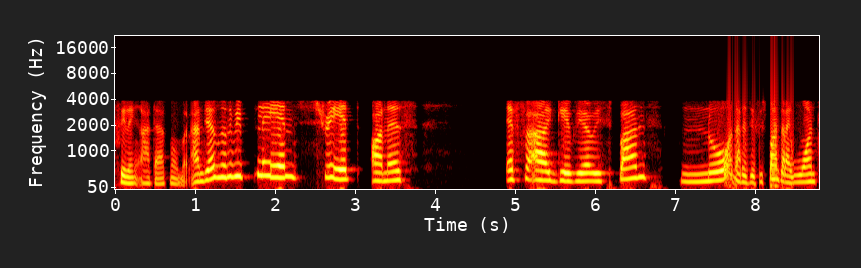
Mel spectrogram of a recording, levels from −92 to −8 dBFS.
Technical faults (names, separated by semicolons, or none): Bluetooth CVSD headset codec; block size mismatch (truncated)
